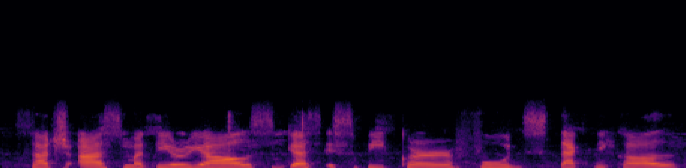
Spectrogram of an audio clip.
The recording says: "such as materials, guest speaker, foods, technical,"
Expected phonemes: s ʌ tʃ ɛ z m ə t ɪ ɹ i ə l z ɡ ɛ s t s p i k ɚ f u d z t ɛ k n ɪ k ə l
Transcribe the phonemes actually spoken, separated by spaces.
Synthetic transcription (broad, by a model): s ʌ tʃ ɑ s m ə t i ɹ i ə l s ɡ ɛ s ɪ s p i k ɚ f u d s t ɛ k n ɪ k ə l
